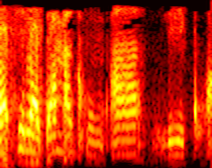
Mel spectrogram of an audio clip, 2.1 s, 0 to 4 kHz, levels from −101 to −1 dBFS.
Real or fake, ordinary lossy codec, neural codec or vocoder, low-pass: fake; MP3, 24 kbps; vocoder, 22.05 kHz, 80 mel bands, Vocos; 3.6 kHz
